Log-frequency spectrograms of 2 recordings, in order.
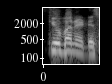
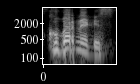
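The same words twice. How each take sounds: First: It is said in the local accent. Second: It is said in an English accent. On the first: "here accent is exact pronunciation" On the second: "from English accent"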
